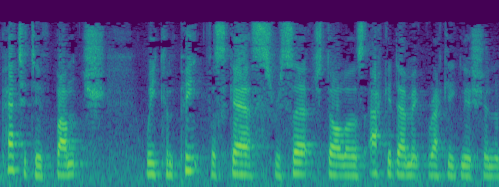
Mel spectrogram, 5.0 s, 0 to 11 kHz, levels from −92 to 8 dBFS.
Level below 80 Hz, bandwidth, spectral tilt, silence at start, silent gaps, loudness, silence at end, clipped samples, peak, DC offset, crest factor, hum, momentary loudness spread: -44 dBFS; 8 kHz; -4.5 dB/octave; 0 s; none; -19 LUFS; 0 s; under 0.1%; -4 dBFS; under 0.1%; 14 dB; none; 7 LU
